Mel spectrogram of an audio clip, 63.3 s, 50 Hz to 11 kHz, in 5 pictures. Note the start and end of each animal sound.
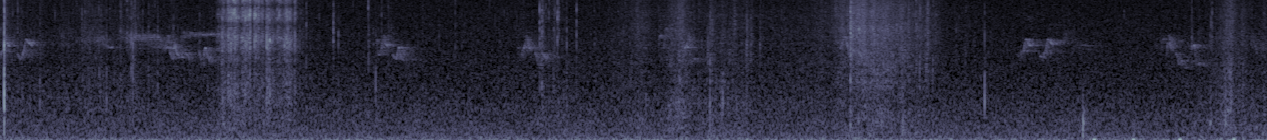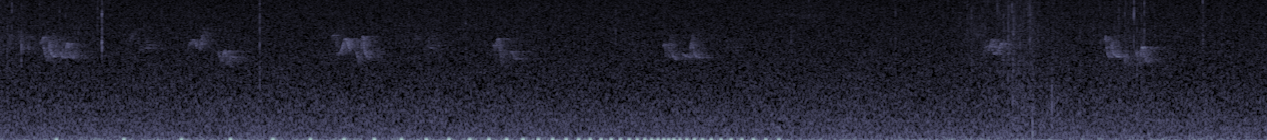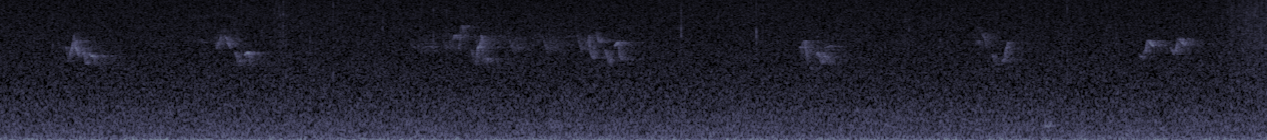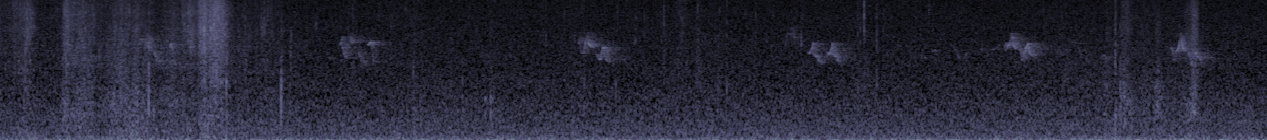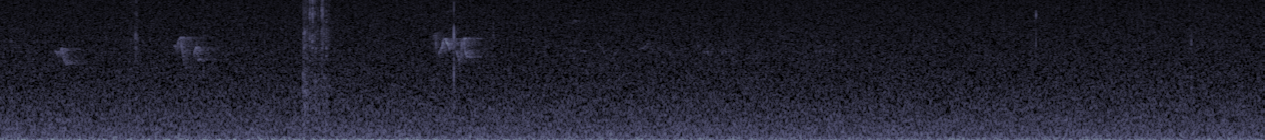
[0.00, 52.83] Red-eyed Vireo (Vireo olivaceus)
[0.71, 2.69] Black-throated Blue Warbler (Setophaga caerulescens)
[29.33, 31.23] Ovenbird (Seiurus aurocapilla)
[54.83, 55.83] Red-eyed Vireo (Vireo olivaceus)

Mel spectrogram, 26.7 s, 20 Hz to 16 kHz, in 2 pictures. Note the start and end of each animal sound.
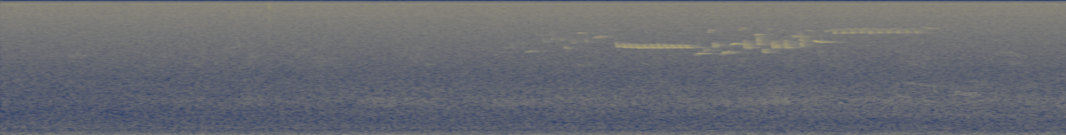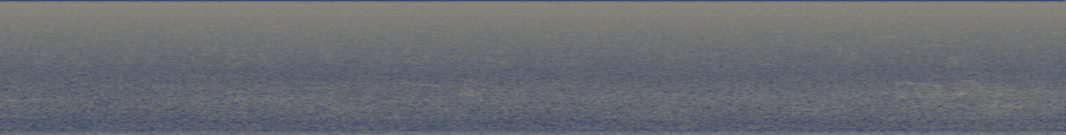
[6.55, 11.72] Winter Wren (Troglodytes hiemalis)

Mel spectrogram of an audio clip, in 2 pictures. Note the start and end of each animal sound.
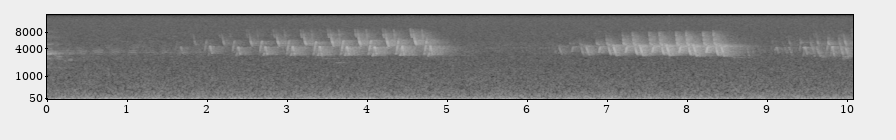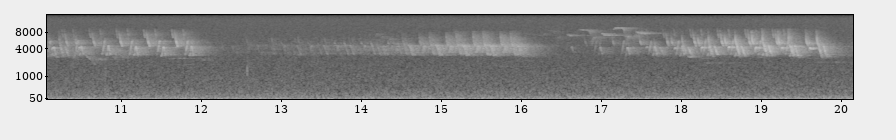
[0.00, 1.63] White-breasted Nuthatch (Sitta carolinensis)
[1.58, 5.23] Ovenbird (Seiurus aurocapilla)
[6.26, 8.73] Ovenbird (Seiurus aurocapilla)
[9.01, 12.09] Ovenbird (Seiurus aurocapilla)
[12.79, 20.03] Ovenbird (Seiurus aurocapilla)
[16.39, 17.93] Blackburnian Warbler (Setophaga fusca)

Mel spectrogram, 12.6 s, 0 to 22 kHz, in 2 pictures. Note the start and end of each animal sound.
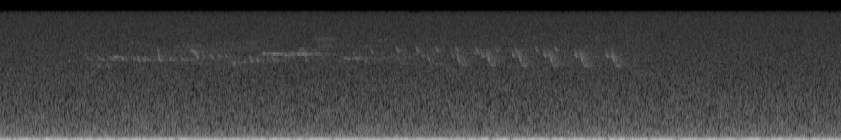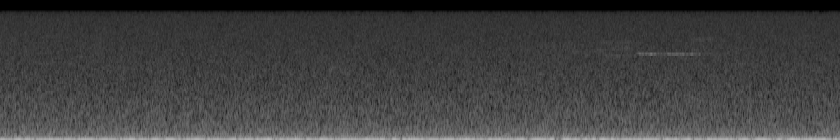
[0.49, 3.61] Winter Wren (Troglodytes hiemalis)
[1.57, 2.57] Black-throated Green Warbler (Setophaga virens)
[3.01, 4.72] Ovenbird (Seiurus aurocapilla)
[10.56, 11.78] Black-throated Green Warbler (Setophaga virens)

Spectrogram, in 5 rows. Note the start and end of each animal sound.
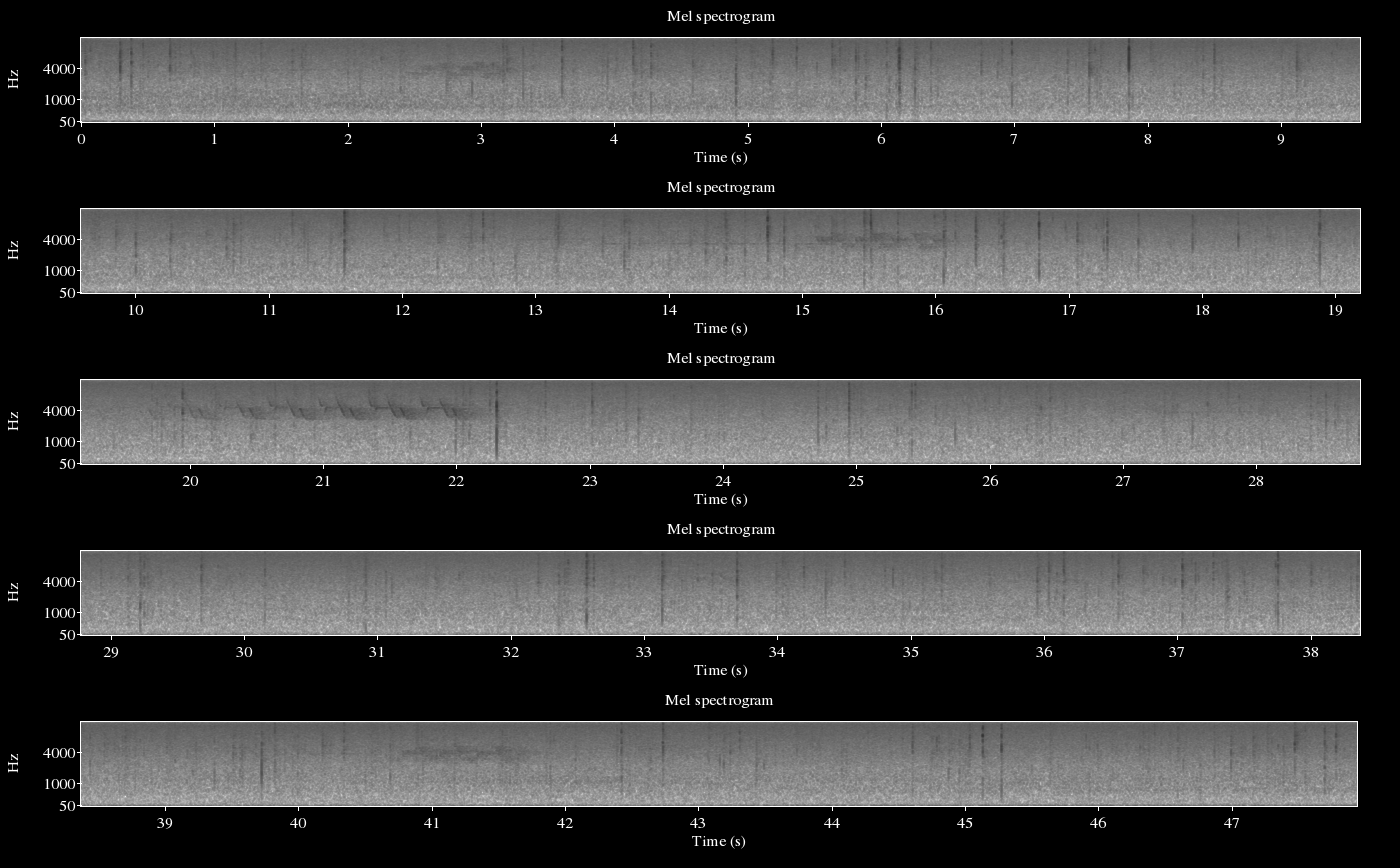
[1.28, 2.24] White-throated Sparrow (Zonotrichia albicollis)
[2.20, 3.31] Mourning Warbler (Geothlypis philadelphia)
[11.89, 15.64] White-throated Sparrow (Zonotrichia albicollis)
[14.78, 16.17] Mourning Warbler (Geothlypis philadelphia)
[19.26, 22.31] Ovenbird (Seiurus aurocapilla)
[40.47, 41.81] Mourning Warbler (Geothlypis philadelphia)

